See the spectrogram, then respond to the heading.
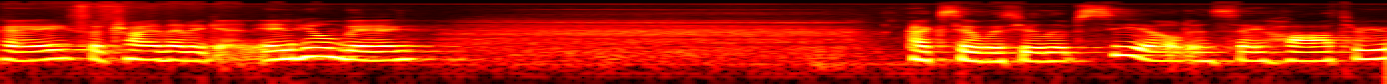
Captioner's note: breathes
